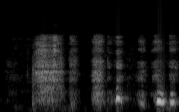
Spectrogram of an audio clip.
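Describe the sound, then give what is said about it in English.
A dragon's quickening breath as a sound effect: a long breathy gasp followed by a series of shorter, sharper gasps that speed up, the later ones with a low voiced growl. “The dragon's breath quickened.”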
